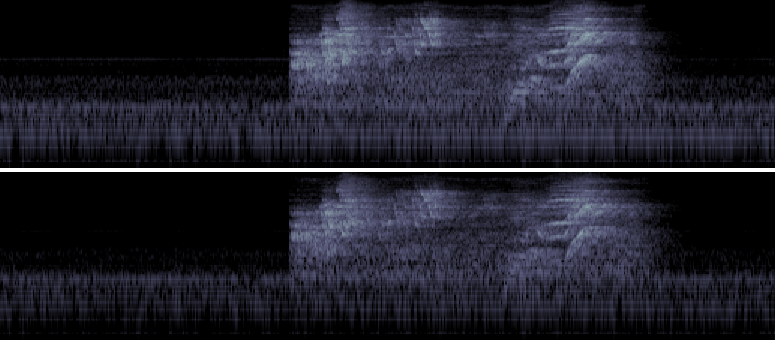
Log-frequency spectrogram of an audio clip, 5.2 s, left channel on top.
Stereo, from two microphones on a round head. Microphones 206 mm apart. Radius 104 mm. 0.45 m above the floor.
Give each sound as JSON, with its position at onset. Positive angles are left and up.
{"t": 1.9, "sound": "a bird", "side_deg": 10, "distance_m": 1.8}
